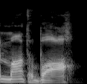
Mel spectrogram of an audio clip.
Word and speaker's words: Montembeau: It's going to be Sam Montembeau.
